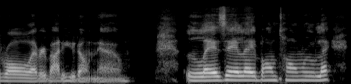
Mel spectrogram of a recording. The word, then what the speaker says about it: Laissez le bon temps rouler: Laissez le bon temps rouler. And that's Cajun French pronunciation. I don't know how they say it, in real French.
